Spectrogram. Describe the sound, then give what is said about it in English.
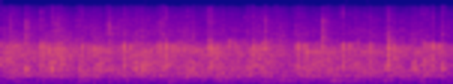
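A crowd applauds steadily for the people who are serving, a dense wash of many hands clapping at once, fairly loud and sustained throughout with no talking over it. “Yeah, clap for them.”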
